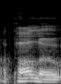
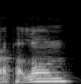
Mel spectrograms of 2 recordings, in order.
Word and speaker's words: Apollon: Um the next after Fina or my bad rather after Phoebe we see the secession to her grandson um Apollo or Apollon to pronounce it more properly who is an Olympian.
